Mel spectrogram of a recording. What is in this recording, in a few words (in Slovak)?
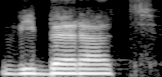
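"vyberať", Slovak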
